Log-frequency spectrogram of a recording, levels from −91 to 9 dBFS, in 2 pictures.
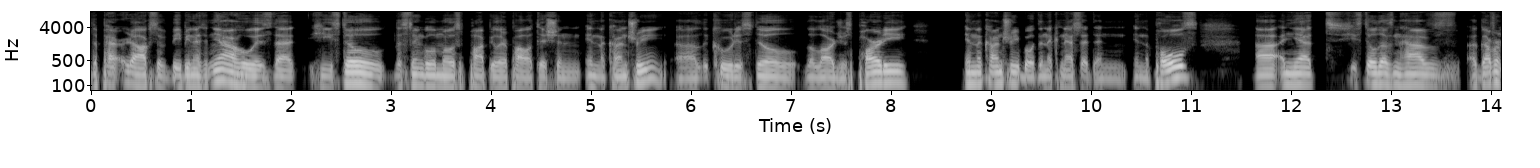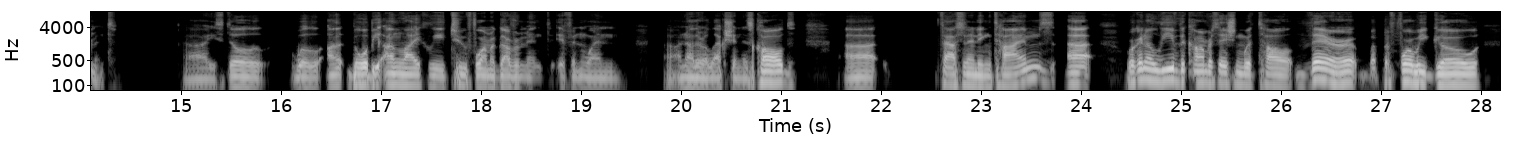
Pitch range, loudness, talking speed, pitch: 90-115 Hz, -20 LUFS, 170 wpm, 100 Hz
